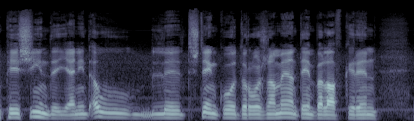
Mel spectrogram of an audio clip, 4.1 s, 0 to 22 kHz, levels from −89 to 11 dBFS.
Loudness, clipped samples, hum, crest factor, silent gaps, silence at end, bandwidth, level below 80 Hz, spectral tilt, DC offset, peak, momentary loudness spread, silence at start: -23 LUFS; under 0.1%; none; 20 dB; none; 0.1 s; 16 kHz; -70 dBFS; -4.5 dB/octave; under 0.1%; -4 dBFS; 7 LU; 0 s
